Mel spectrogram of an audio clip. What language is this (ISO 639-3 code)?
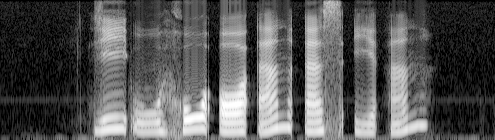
swe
